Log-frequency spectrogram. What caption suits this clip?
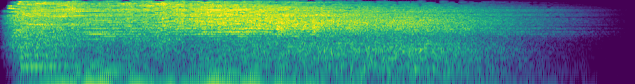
Magic Spell Fairy Dust
Designed magic spell sound using a bell tree as a source.
Designed, Fairy, Magic, Spell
